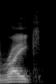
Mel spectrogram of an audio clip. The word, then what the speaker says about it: Reich: But yeah, I've always pronounced it the Reich or any like Altdorf used to be called Reichdorf. But I feel like I have read about the joke of calling it the Reek because it reeks, smells bad.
